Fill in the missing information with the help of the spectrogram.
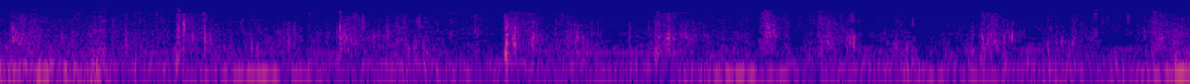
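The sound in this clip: Footsteps walk steadily across a rocky island of rock and earth in comfortable shoes, a long run of many even, moderately loud crunching steps with no talking.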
